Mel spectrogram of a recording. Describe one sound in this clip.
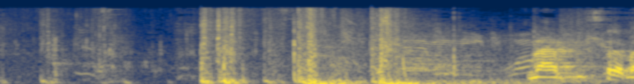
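Gunshots crack in a short burst.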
